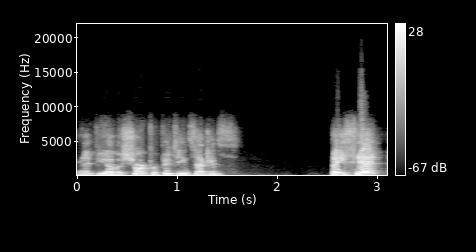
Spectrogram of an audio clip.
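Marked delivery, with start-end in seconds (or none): 2.6-3.1 sudden loud burst, pitched up; excited call. Real, not acted. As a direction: call the hit like a broadcaster. Live call of a base hit.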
